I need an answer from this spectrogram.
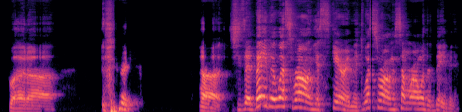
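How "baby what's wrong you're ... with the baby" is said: very high, over-the-top, exaggerated mom voice. Speaker retells the mother's reaction to news about the baby, exaggerated mock mom voice. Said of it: "I'm totally shitting on her voice".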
